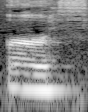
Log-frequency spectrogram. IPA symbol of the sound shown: ɝː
